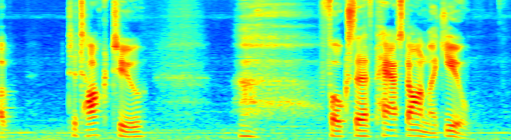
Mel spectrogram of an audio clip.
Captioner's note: sighing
